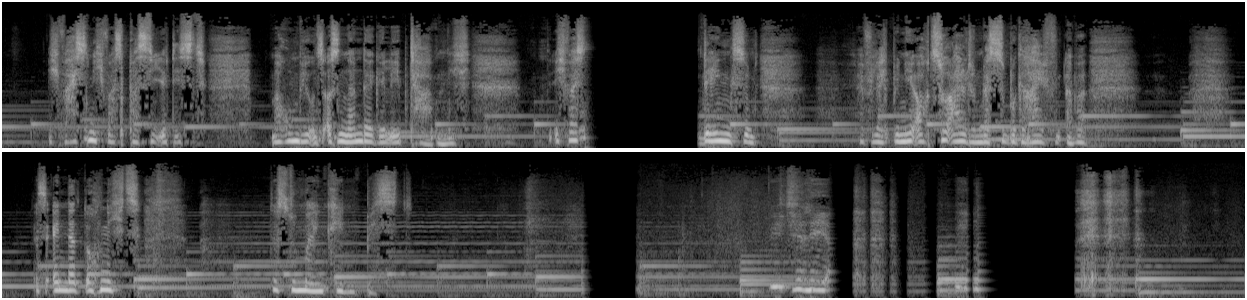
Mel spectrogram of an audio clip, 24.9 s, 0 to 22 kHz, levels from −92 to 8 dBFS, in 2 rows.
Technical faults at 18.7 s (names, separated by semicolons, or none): long network dropout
